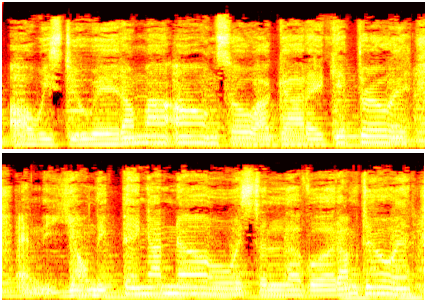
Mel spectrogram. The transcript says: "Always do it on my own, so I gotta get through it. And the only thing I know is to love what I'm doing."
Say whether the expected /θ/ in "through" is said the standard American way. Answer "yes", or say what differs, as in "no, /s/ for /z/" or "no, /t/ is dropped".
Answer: yes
